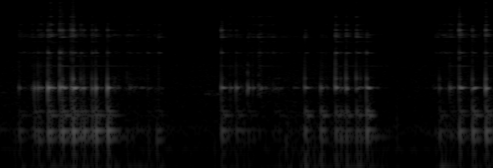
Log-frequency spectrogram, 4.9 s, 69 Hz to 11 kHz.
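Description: Long black nails tap from above on the wavy rim of a large, hollow, empty clear glass fish bowl. Three bursts of quick, uneven taps each give a short bright clink with a ringing tone around 780 Hz, separated by near-silence.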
